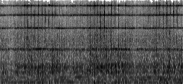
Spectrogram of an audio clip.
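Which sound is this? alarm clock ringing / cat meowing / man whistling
alarm clock ringing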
